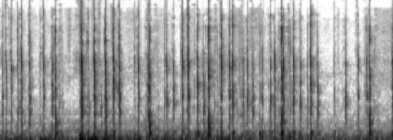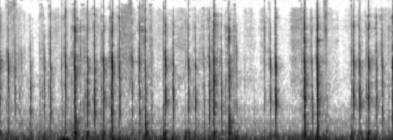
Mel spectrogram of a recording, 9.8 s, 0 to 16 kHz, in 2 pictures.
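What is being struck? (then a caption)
Mechanical keyboard with plastic keycaps. Fingertips of both hands type steadily on a D84 mechanical keyboard with brown switches and cream and red plastic keycaps. It makes a dense run of short, crisp clacks with a bright top and a soft low thump beneath each keystroke. Every stroke dies away almost at once.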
